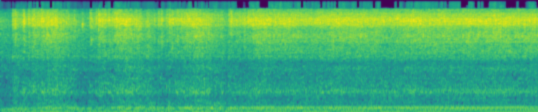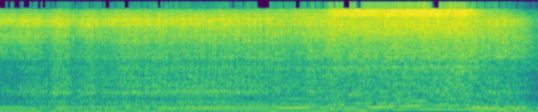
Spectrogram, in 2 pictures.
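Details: Rebuilt blown alcohol-fuelled big-block Chevy with Dart heads and shaft rockers, in a truck on a chassis dyno: deep hard-hitting idle that pulls cleanly up the revs and drops back smoothly; running strong and even.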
